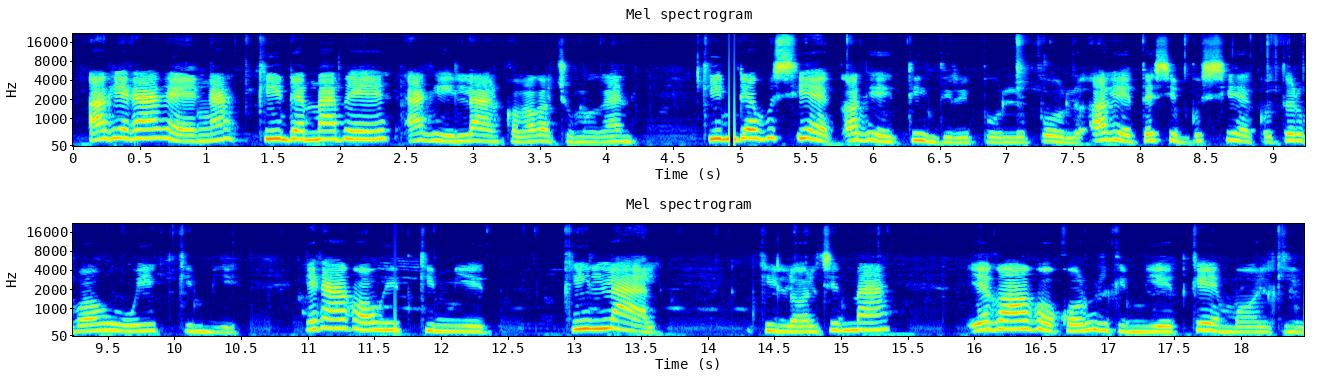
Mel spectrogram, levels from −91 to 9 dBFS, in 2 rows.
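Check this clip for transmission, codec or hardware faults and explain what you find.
Two faults, both blocks of digital silence. At 4.92 to 4.96 s and at 11.65 s, just before "kimyet kilal", the output buffer likely went unfilled, so the audio cut out. The 40 ms gap is a short hole; the 10 ms one is a tick.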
